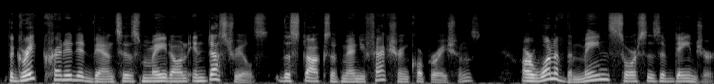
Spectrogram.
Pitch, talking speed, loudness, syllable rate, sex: 150 Hz, 170 wpm, -21 LUFS, 5.5 syllables/s, male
